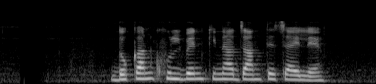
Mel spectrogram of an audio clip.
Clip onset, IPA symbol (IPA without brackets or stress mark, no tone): d̪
